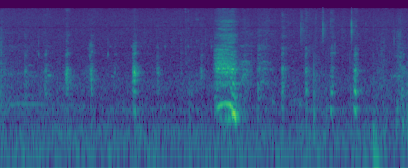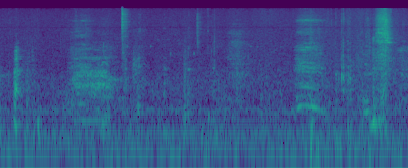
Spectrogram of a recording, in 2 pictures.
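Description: Petrol burning in small flames after a bottle fireball, with scattered small crackles and pops. A short vocal sound rises and falls about two seconds in, the loudest moment, with fainter ones later.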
